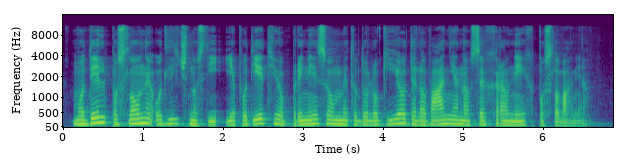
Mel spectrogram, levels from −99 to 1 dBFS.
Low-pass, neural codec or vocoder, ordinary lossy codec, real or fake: 10.8 kHz; none; none; real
